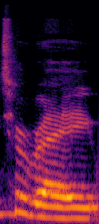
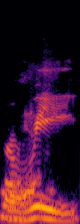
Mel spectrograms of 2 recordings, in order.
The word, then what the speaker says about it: Terre: So I'm going to say it's Terré, not Terre.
